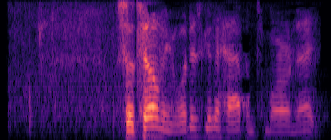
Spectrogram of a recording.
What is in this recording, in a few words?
Audio message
